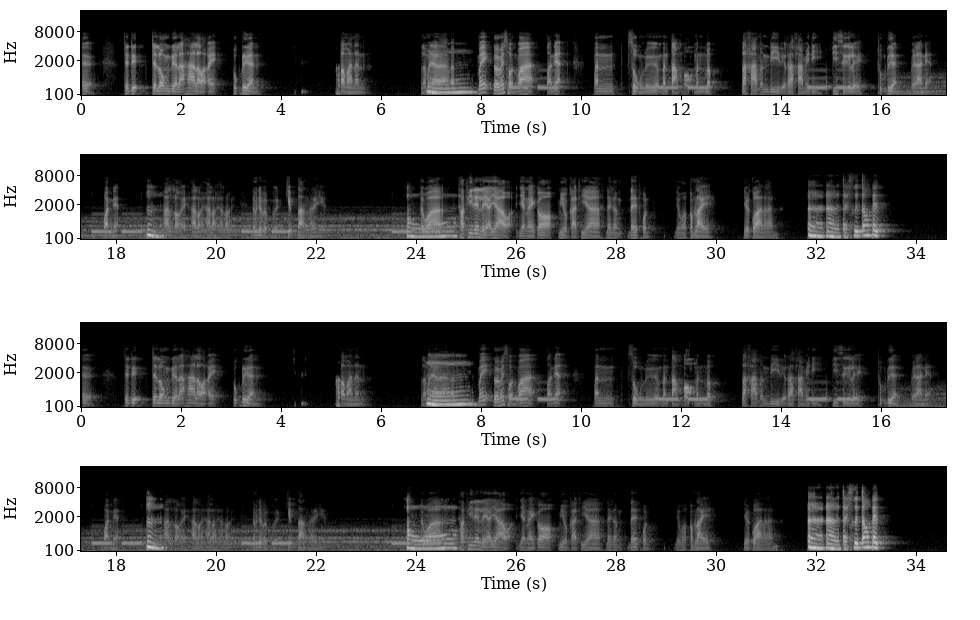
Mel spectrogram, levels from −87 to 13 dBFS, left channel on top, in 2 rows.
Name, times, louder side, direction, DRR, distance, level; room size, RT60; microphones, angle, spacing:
voice 1, 0.0-0.6 0.9-2.7 3.0-3.6 5.2-5.7 6.8-7.5 7.9-9.0 9.3-9.6 10.3-10.7 10.9-12.6 13.2-15.6 15.9-17.0 17.7-18.0 18.9-20.3 20.7-22.1 24.1-24.5 24.8-28.7 29.2-29.9 30.5-31.2, left 6 dB, 65° left, 0.7 m, -33 dB
voice 2, 6.9-7.9 12.1-12.2 18.6-19.0 23.8-24.8 31.8-33.2, right 3 dB, 40° right, 0.5 m, -21 dB
sound 1, 8.6-9.5 11.5-12.5 14.5-15.5 17.5-18.5 20.5-21.5 23.5-24.5, right 1 dB, 10° left, 0.8 m, -39 dB
sound 2, 16.3-25.4, left 1 dB, 80° left, 5.0 m, -45 dB
16.0 x 8.2 x 6.2 m
head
